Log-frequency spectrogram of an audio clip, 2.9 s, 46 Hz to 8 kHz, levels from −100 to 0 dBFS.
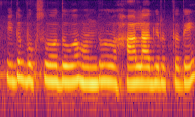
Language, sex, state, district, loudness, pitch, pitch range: Kannada, female, Karnataka, Bangalore, -13 LUFS, 220 Hz, 210-230 Hz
